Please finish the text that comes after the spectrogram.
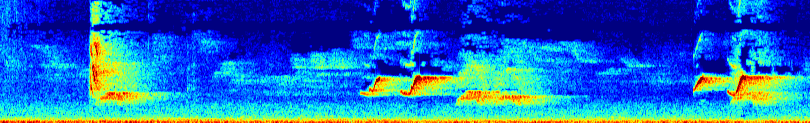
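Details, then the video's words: A double-collared seedeater gives tuí-tuí type song, spaced phrases of sharp rising slurs followed by sustained high whistles, one slightly lower-pitched, plus an opening sharp click, against a steady low hum. "COLEIRO FLASH ENCARTE (TUÍ-TUÍ)"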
